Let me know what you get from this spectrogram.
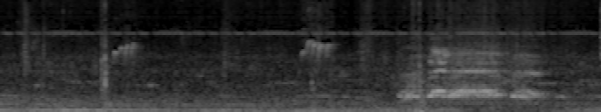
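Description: Canaries in a cage give two short rising chirps, about one and three seconds in. Then comes a louder, lower bird call lasting about a second and a half, with a soft thump as it begins.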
